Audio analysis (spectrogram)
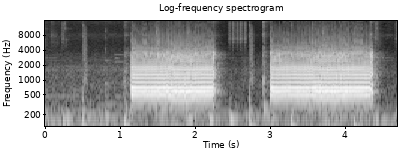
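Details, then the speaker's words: Radio rig transmitting on mid to high power (about 20 W) from an inadequate supply, display lights dimming: two loud buzzing hums about a second each on every key-up, audio distorted; transmit hum from insufficient supply current. "hai oh Bustam pudingnya redup banget ya dan audio yang keluar demung banget teman-teman ya"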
